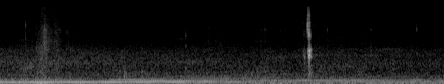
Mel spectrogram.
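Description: An engine running steadily, a low even hum, with a single sharp click about three seconds in.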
